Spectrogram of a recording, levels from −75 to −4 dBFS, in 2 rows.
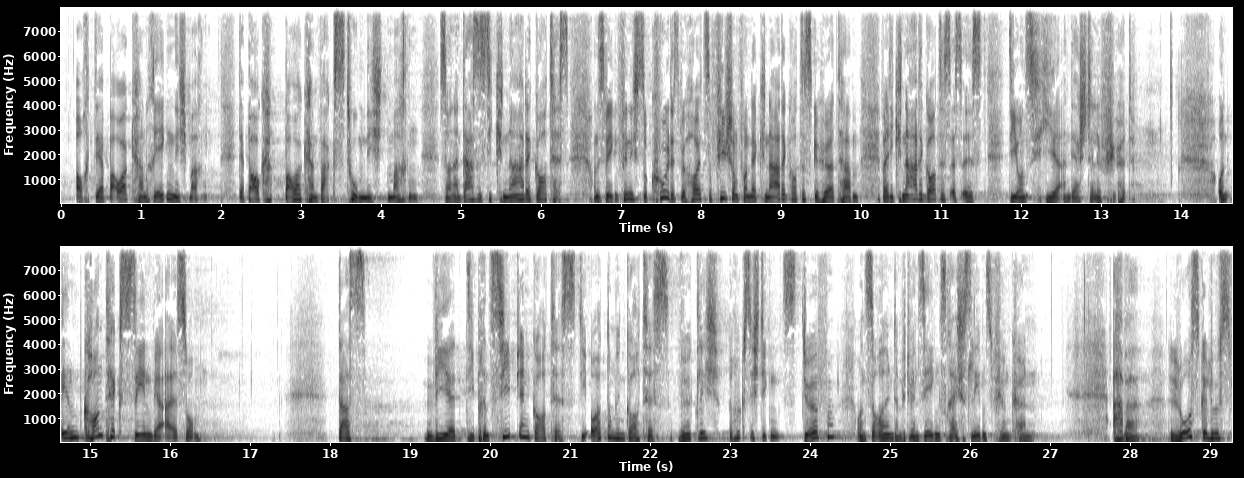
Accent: German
